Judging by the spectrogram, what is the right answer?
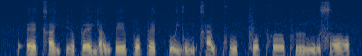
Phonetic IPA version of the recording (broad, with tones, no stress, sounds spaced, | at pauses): ʔ ɛː˧ kʰ a˩˧ j ʔ i˧ ə̯ p ɛː˧˩ j a˩˧ w ʔ eː˧˥ p o˥˨ p ɛː˧ k̚ ʔ u˧˩ j u˧˩ m kʰ a˧ w kʰ uː˧˥ p̚ f o˧ pʰ ɤː˧ pʰ ɯː˥˨ ŋ u˩ s ɔː˧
